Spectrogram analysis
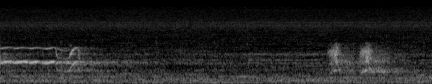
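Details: Unseen wild coyote near St-Andrews, 1 March 2019, unhappy at a hunter's presence: a drawn-out whining tone opens, followed after a pause by two quick yapping barks over steady low background hiss.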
